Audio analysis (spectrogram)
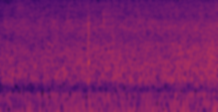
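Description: Bees at a wooden beehive in an apiary give a steady, dense buzzing drone that continues without pause from start to finish, close and moderately loud.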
